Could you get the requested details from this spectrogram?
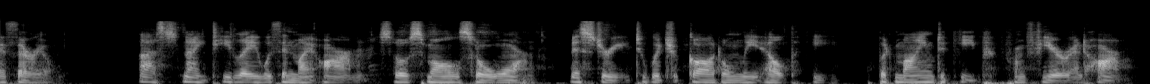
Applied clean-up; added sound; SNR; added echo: neural mask model DeepFilterNet 3.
